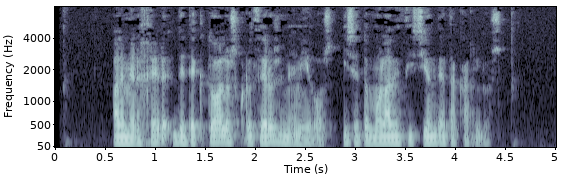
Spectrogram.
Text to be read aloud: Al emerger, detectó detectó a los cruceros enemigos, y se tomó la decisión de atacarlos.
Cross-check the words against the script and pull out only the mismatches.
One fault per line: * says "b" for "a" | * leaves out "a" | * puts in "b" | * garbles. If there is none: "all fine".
* leaves out "detectó"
